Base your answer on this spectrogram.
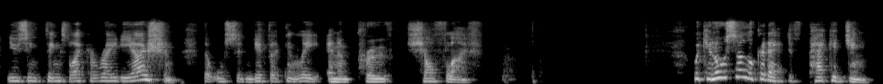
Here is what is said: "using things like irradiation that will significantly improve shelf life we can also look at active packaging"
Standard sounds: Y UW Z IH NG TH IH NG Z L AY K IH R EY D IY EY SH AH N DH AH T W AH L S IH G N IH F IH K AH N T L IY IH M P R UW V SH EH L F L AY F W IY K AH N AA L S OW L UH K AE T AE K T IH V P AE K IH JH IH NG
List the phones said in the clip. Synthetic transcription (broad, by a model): Y UW Z IH NG TH IH NG Z L AY K IH R EY D IY EY SH AH N DH AH T W AH L S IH G N IH F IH K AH N T L IY IH M P R UW V SH EH L F L AY F W IY K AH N AA L S OW L UH K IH T AE K T IH V P AE K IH JH IH NG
